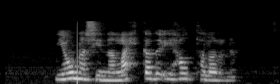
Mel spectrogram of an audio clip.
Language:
Icelandic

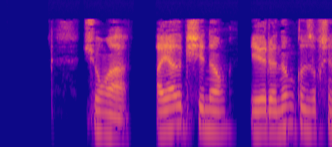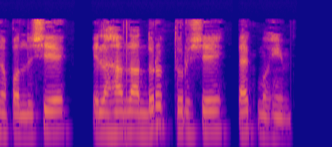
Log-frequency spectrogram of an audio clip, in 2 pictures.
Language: Uyghur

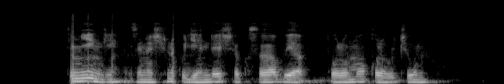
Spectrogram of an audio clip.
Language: Swahili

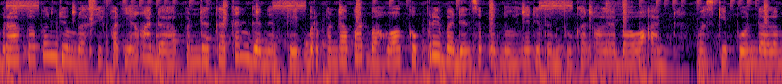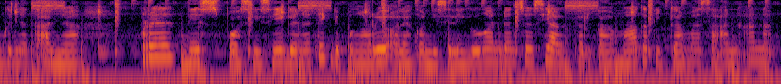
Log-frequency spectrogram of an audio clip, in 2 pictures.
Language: Indonesian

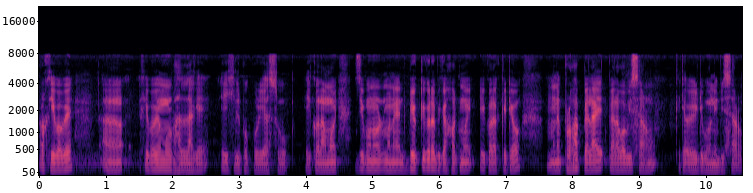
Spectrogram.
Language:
Assamese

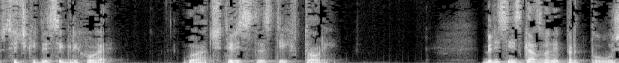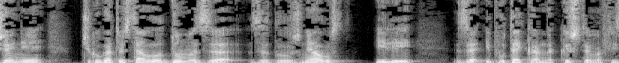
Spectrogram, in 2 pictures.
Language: Bulgarian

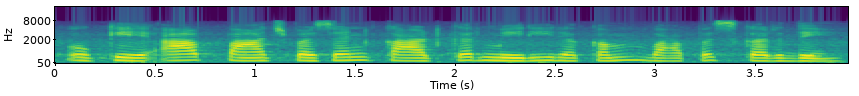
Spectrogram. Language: Urdu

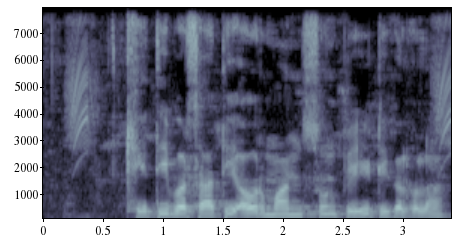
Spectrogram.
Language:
Bhojpuri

